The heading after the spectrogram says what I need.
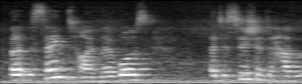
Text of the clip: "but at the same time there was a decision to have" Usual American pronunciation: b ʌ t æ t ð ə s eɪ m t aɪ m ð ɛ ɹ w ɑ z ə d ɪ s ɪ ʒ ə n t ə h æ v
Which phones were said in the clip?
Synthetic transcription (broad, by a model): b ʌ t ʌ t ð ə s eɪ m t aɪ m ð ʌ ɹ w ɑ z ə d ɪ s ɪ ʒ ə n t ə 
